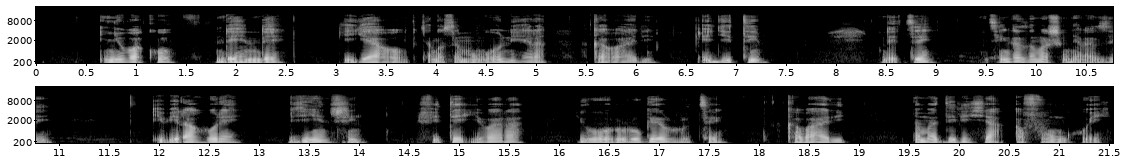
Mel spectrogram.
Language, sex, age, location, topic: Kinyarwanda, male, 18-24, Kigali, government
